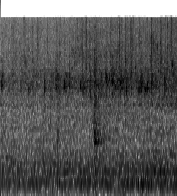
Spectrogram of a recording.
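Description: Minced garlic sizzling steadily in hot oil in a steel wok over a high-flame gas wok burner.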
